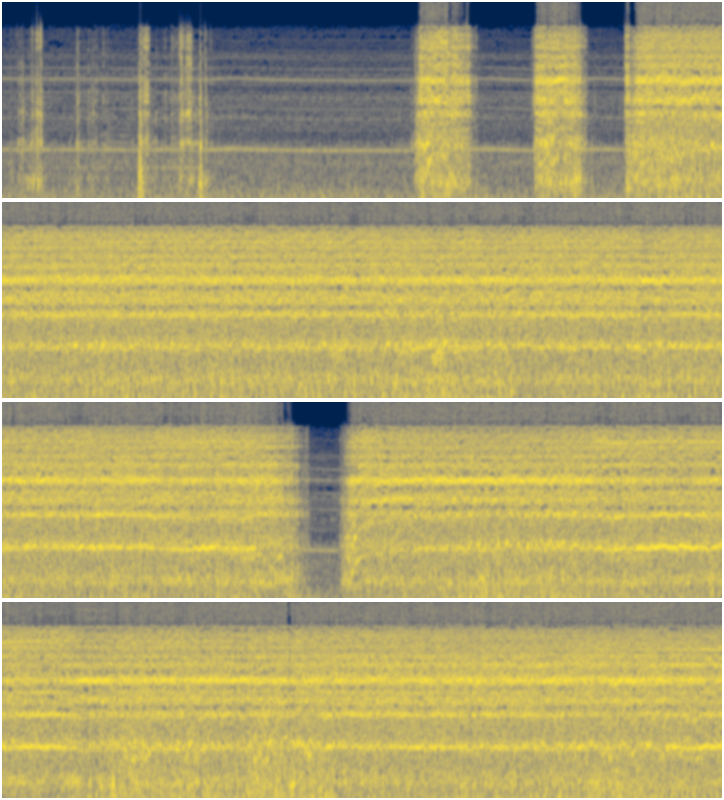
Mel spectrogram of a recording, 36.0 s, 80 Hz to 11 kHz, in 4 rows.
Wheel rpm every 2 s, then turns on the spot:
0, 0, 30, 40, 170, 230, 230, 220, 230, 230, 170, 130, 220, 230, 220, 230, 230, 230.
none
